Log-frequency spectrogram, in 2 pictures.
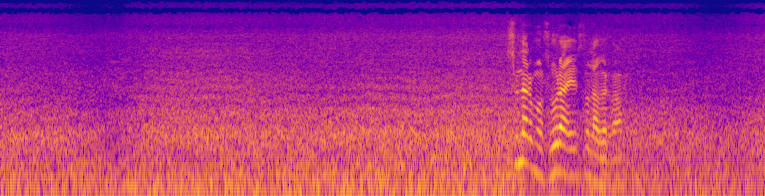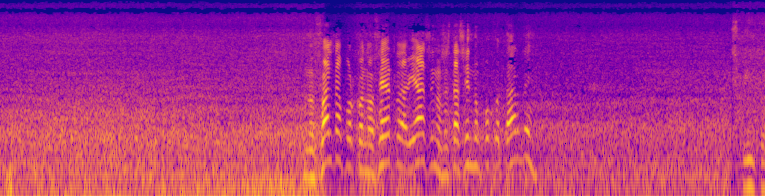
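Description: A waterfall roars steadily close by.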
